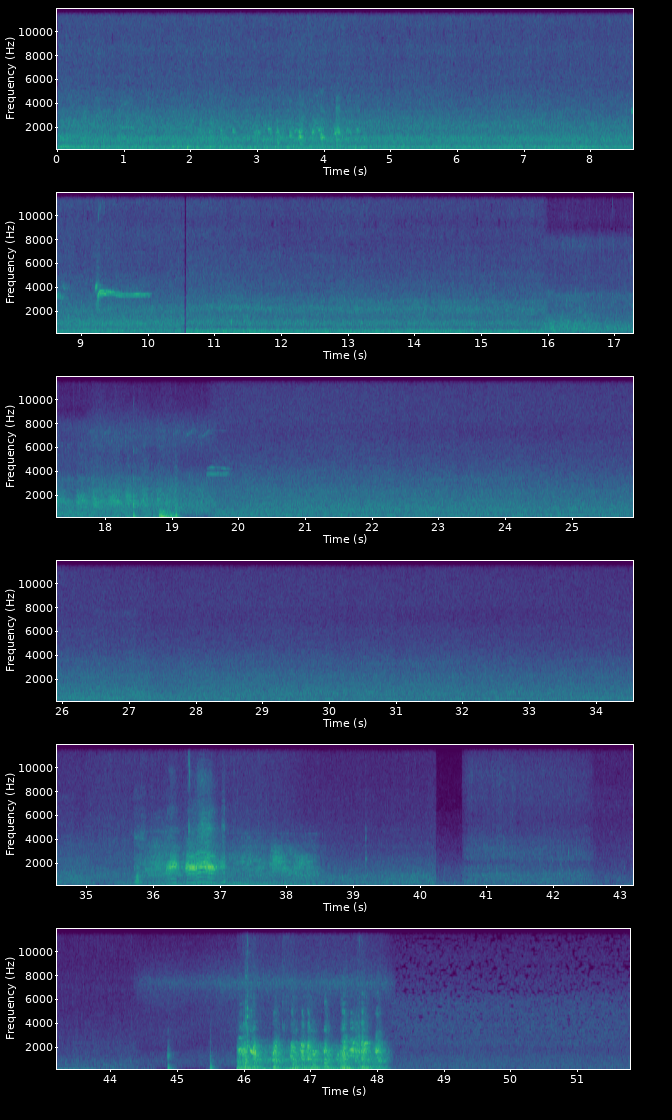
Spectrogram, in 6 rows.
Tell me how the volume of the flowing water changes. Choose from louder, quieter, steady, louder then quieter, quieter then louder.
quieter.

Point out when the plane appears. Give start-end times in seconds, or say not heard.
35.7-38.6.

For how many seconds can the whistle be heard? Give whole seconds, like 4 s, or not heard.
3 s.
